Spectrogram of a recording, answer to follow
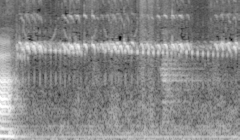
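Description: Cricket chirping sound effect, a steady high pulsing trill that begins a moment in: the stock gag for an awkward silence.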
